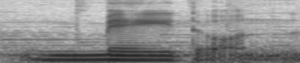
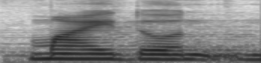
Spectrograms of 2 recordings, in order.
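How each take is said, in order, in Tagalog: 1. Tunog 'may' ang unang pantig. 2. Tunog 'my' ang unang pantig. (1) "not Maydon" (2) "My for my, Don for Donnie. My Don"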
